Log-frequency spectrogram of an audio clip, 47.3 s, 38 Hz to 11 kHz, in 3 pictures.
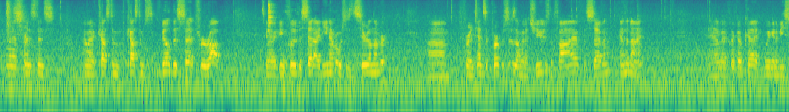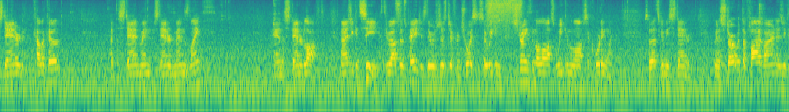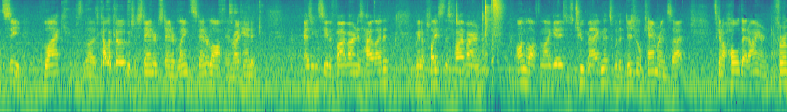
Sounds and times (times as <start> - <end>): Speech: 0.0 - 4.5, 5.2 - 7.8, 8.5 - 13.0, 14.1 - 17.1, 18.0 - 20.1, 21.2 - 28.1, 28.7 - 36.8, 37.6 - 41.3, 41.9 - 47.3.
